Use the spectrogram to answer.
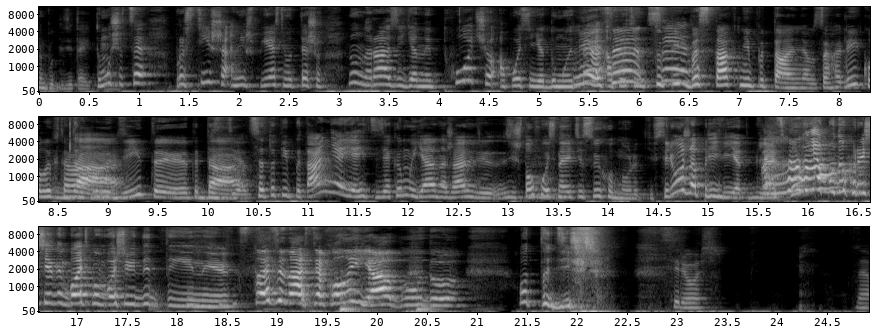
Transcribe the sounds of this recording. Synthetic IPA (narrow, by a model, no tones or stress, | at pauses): nebud̪ɛdʲit̪ɛjt̪ɔmuʃt͡ʃɔt̪sɛpɾɔsʲtʲiʃɛʔɐnʲiʒpɔjasʲnʲʊʋɐt̪t̪ːɛʃɔnunɐɾɑzʲijanɛxɔt͡ʃʊʔɐpɔtʲimjad̪umɐjʊnʲɛɐp̪ɛtʲimt̪ɔɛpʲibɛst̪ɑknʲipɪt̪ɑnʲːɐʋzɐɦɐlʲikɔlˠɪwt̪ɛd̪ɑʊʊdʲijt̪ɪt̪ɛb̪ʲiisɛt̪ɔpʲipɪt̪ɑnʲːɐjzʲjɐkɪmɪjanɐʒalʲzʲiʃt̪ɔfʊjʊsʲnɑʋʲitʲisʋɔjixɔd̪nɔɾʲɪt̪̚kʲiwsʲeɾʲɔʒɐpɾʲiʋʲit̪blʲatʲkɔlˠɪjabud̪ʊxɾɔɕt͡ʃɛnɪmbatʲkɔmʋaʃɔjid̪ɪt̪ɪnɪst̪ɔzʲɪnasʲtʲɐkɔlˠɪjabud̪ʊ | ɔt̪ːɔdʲiʃ | sʲeɾʲɔʃ | d̪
